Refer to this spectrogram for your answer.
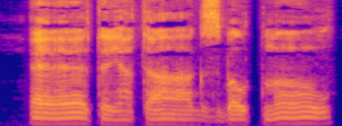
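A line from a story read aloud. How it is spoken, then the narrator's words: Muttering. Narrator (Russian): забормотал он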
